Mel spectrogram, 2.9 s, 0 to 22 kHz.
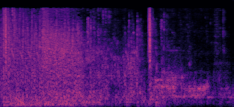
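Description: Weapon fire in Half-Life 2, a dense, continuous burst of shots filling the first half, then a single sharp crack near the two-second mark before the firing thins out and fades.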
